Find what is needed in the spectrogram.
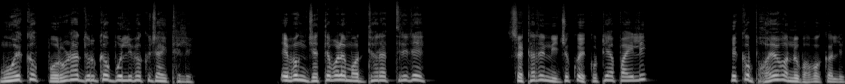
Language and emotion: Odia, fearful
